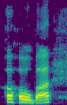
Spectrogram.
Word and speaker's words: jojoba: looks like jojoba to most people but it's pronounced jojoba and it's very similar to human human sebum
